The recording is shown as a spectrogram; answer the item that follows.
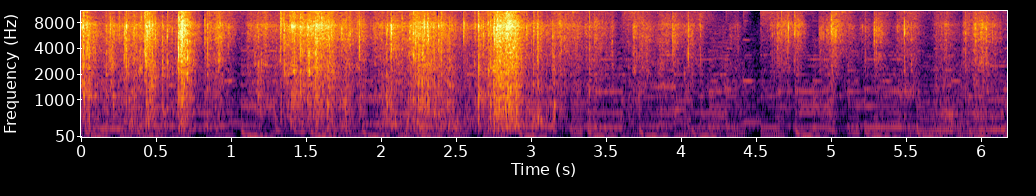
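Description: Gift-wrap paper crinkling and rustling in several loud bursts during the first half, over background music with a steady beat.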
